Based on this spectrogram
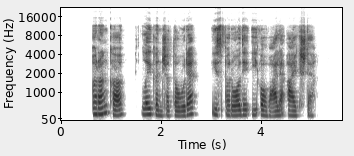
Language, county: Lithuanian, Šiauliai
